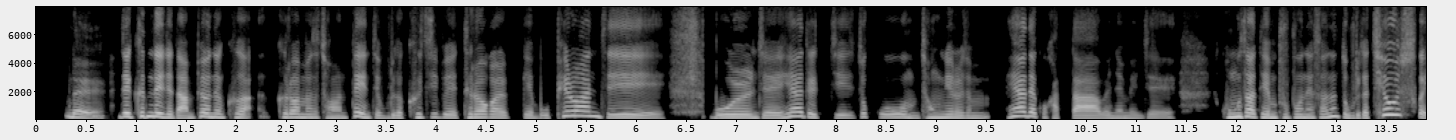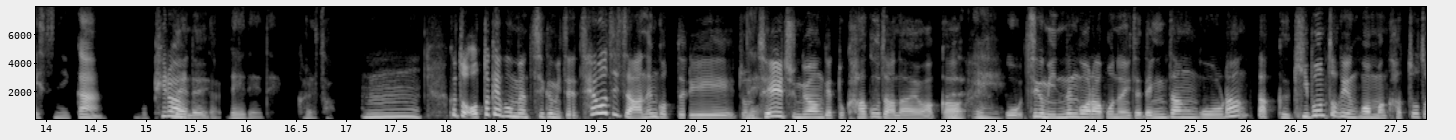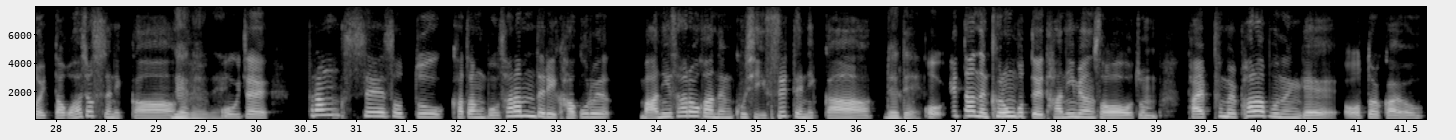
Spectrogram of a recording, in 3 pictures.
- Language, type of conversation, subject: Korean, advice, 현지 정착을 위해 생활 인프라를 어떻게 정비하면 좋을까요?
- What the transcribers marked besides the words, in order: tapping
